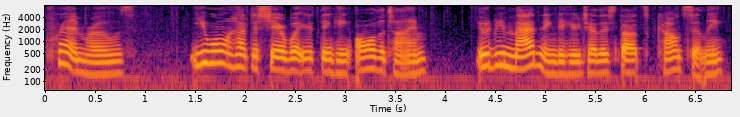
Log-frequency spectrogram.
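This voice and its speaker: A woman voicing a calm young witch sister in a storybook, a gentle peacemaker who reasons and reassures. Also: on the low side, normal speed, dry recording, natural voice. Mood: reasoning.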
